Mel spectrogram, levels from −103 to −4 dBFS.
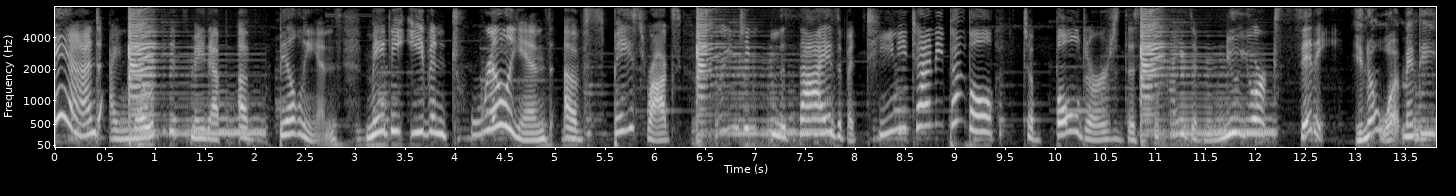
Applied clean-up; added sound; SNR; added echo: neural mask model RNNoise.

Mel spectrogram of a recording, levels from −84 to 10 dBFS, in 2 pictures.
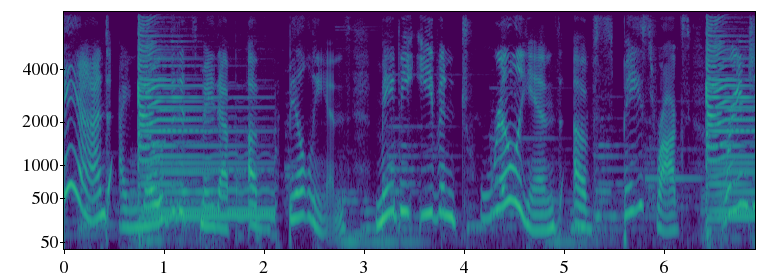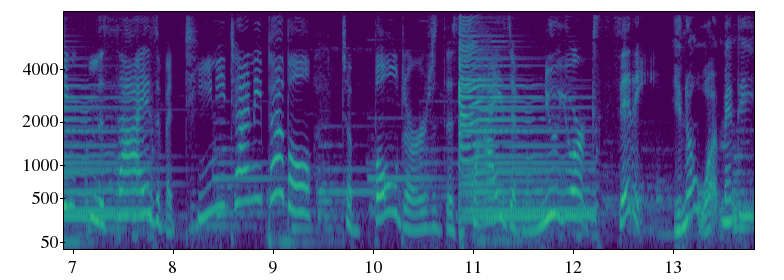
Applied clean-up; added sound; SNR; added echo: none; Electric guitar; 3 dB; none.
